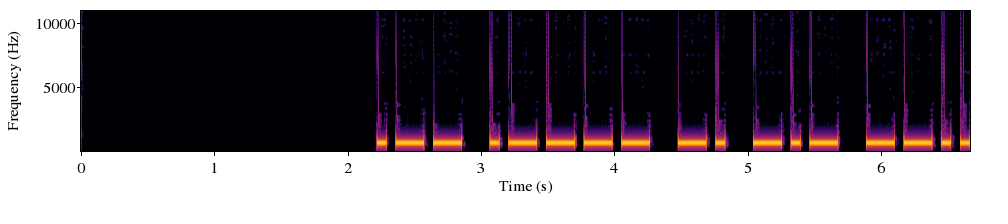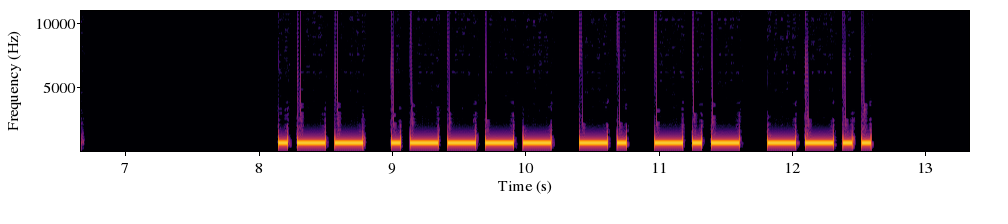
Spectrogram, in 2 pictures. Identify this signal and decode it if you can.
Morse code, heard as a keyed tone, about 17 wpm, 700 Hz. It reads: W1NKZ W1NKZ
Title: USA Call Signs - 5 Characters - Repeated 3x - 17wpm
